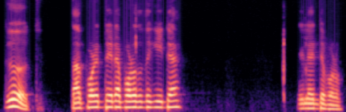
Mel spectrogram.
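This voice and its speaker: A man leads a children's English reading class, patient and coaxing as he asks pupils to read lines and split words into syllables. His voice sits low and mellow. The sound is dry, with no room echo. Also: fairly quick. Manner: patient, coaxing, mixes English phrases into speech. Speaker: teacher.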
